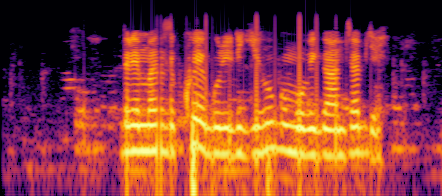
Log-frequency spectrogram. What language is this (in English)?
Kinyarwanda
